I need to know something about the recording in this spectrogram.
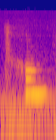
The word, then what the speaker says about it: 从: 从还念聪，国语注音是呲翁聪，一声聪。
